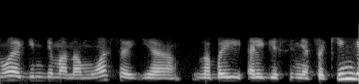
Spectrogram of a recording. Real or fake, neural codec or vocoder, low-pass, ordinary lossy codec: real; none; 5.4 kHz; MP3, 32 kbps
